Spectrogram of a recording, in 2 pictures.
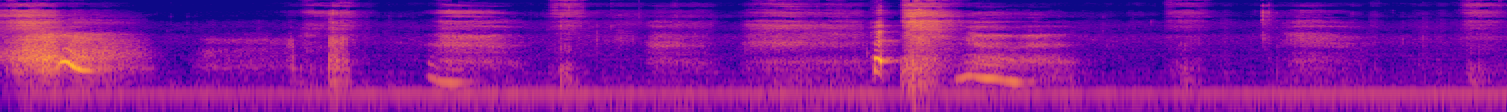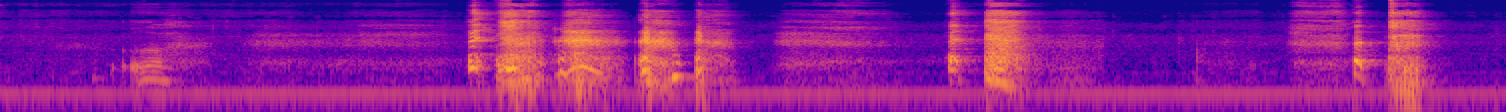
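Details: Repeated forceful, wet sneezes with sniffing and nasal breaths between, over a steady hum, from an adult who thinks they are coming down with a cold, nose refilling with thick snot after blowing; sneezing.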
